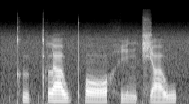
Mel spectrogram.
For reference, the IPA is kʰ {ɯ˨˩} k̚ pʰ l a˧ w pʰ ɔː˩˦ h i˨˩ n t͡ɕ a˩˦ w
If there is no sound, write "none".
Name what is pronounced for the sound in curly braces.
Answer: ɯ˨˩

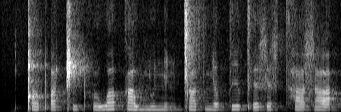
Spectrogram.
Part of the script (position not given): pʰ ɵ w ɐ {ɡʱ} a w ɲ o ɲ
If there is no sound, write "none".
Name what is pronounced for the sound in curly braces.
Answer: k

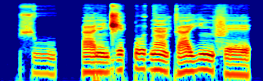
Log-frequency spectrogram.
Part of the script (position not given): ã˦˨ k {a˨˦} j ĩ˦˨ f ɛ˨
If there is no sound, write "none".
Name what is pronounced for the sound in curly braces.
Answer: a˨˦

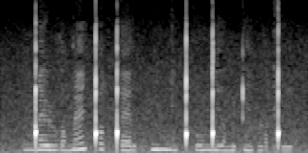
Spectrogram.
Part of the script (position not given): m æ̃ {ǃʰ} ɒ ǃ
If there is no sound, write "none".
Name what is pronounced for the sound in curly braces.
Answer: ǃ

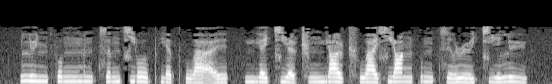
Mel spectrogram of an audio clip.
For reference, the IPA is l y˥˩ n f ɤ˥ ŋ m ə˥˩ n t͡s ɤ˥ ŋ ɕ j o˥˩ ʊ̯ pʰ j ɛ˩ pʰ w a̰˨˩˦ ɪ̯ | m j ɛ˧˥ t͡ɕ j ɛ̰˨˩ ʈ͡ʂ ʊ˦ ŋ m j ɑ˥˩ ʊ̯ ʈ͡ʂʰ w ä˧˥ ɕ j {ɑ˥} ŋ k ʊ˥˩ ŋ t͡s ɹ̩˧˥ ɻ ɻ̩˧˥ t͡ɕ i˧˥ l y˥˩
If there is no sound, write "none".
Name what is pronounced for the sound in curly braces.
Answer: ɑ˥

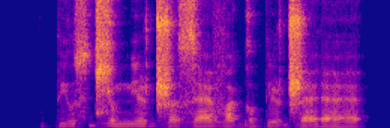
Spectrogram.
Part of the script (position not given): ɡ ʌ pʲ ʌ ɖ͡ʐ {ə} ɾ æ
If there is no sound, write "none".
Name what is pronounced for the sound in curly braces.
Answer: æ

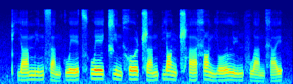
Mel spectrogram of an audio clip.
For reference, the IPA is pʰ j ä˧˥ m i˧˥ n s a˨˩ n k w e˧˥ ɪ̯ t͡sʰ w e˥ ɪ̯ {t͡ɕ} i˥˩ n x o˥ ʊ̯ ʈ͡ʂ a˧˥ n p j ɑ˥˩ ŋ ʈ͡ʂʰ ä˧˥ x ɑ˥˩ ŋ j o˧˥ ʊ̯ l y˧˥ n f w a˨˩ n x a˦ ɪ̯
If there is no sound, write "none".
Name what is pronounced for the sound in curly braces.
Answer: t͡ɕ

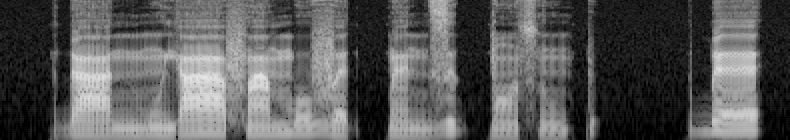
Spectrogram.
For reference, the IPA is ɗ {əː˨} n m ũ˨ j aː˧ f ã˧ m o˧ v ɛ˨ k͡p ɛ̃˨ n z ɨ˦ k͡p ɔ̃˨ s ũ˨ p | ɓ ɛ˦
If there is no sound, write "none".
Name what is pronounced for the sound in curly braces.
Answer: aː˨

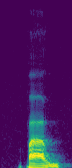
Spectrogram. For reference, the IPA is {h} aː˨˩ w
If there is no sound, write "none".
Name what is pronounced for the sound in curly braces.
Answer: p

